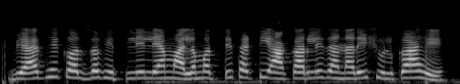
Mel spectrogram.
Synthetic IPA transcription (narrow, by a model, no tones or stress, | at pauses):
ʋjad͡zɦekəɾd͡zəɡʱet̪leljamalmət̪ːesaʈiːakaɾled͡zaɽ̃aɾeɕulkəaɦe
